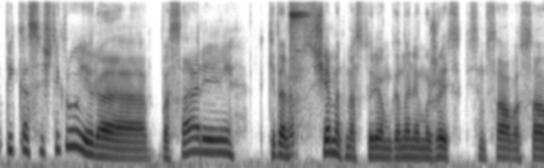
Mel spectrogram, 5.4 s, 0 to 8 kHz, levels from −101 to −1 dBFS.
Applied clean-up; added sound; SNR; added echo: neural diffusion model UNIVERSE++.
